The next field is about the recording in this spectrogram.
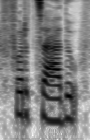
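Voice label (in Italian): "forzadu", lingua sarda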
